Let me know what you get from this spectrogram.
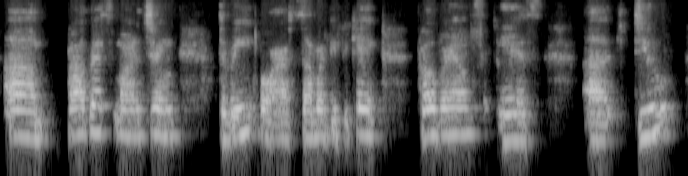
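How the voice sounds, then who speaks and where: Soft raspy-voiced woman giving updates to a room, dark mellow tone, kinda muffled recording. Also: a little high, little pitch movement, slow. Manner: friendly, loose, with frequent fillers. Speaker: early learning coalition staff presenter. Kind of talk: presenting at a provider meeting.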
